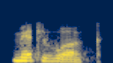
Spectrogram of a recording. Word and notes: metalwork: Indian

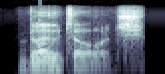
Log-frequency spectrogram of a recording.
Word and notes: blowtorch: British English

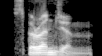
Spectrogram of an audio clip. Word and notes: sporangium: British English

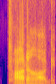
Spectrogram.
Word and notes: tautog: American English

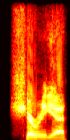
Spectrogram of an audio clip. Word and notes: shariah: American English

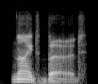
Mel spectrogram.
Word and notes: nightbird: British English

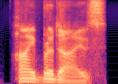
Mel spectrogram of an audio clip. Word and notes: hybridize: British English

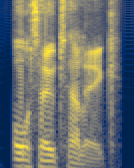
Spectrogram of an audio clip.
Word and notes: autotelic: British English

